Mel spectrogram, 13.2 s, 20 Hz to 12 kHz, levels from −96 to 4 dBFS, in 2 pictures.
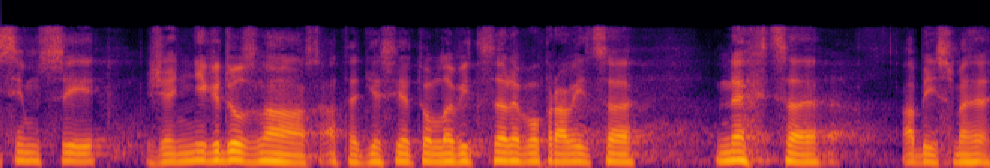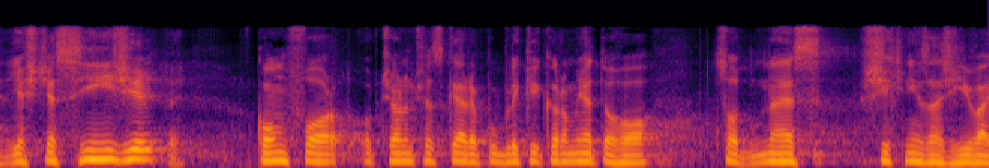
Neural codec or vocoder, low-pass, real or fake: codec, 16 kHz, 2 kbps, X-Codec, WavLM features, trained on Multilingual LibriSpeech; 7.2 kHz; fake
